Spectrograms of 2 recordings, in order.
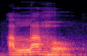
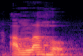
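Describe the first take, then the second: The two takes are said the same way.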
